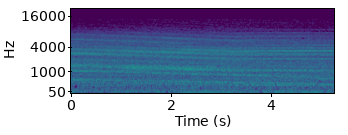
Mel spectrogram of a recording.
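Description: A Madrid Metro electric train pulls into an underground station. Its motors whine in several tones that slowly fall in pitch as it slows, over a steady rumble of wheels on rail.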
